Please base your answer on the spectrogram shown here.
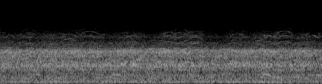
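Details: Geese packed into a small unfrozen part of Squaw Creek National Wildlife Refuge, Mound City, Missouri, calling on a dark overcast morning before leaving for fields; a dense, even chorus of honks with a few higher yelps above.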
